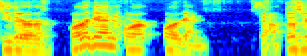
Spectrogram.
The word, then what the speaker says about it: Oregon: oregon more um so it sounds like you know an organ in your body like your lungs as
